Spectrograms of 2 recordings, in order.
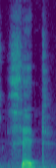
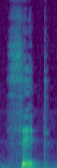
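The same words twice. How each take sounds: First: The vowel is a short, clipped i sound. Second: The vowel is a short, clipped i sound.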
